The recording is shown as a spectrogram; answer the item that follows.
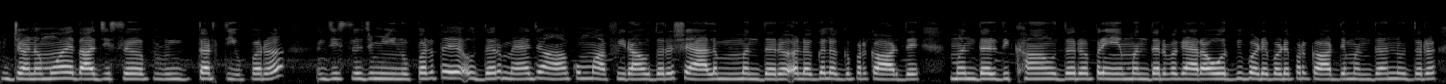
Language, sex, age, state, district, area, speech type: Dogri, female, 18-30, Jammu and Kashmir, Jammu, rural, spontaneous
